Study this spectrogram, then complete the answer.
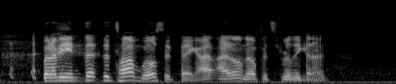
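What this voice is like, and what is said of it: Usual voice. Nothing is said of it.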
